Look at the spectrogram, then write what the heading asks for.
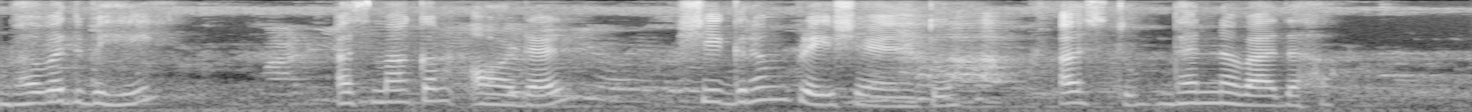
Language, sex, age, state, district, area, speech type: Sanskrit, female, 18-30, West Bengal, Jalpaiguri, urban, spontaneous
